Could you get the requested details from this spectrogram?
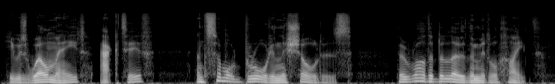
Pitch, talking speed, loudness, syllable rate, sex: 105 Hz, 185 wpm, -22 LUFS, 5.9 syllables/s, male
